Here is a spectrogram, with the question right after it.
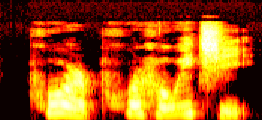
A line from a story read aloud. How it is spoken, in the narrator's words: the priest exclaimed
